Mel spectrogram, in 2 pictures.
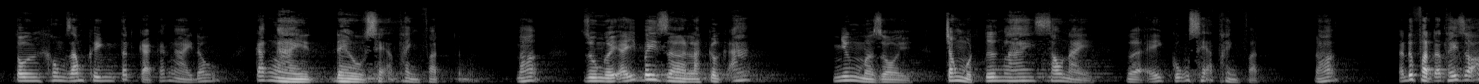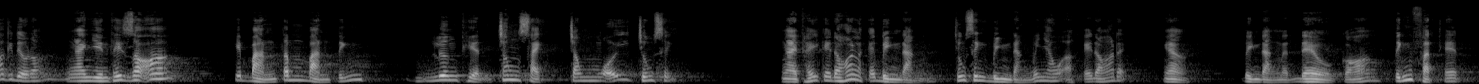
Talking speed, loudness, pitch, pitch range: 190 wpm, -28 LUFS, 165 Hz, 130-185 Hz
